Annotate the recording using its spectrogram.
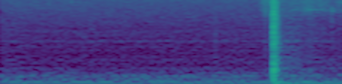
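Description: Near silence: room tone, with one short click near the end.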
